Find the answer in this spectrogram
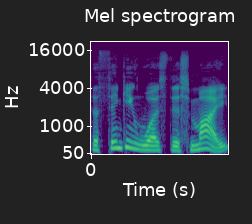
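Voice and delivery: emphasis placed on the word "might". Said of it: "emphasis on might".

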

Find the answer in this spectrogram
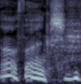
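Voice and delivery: high, squeaky, put-on awkward voice.

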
